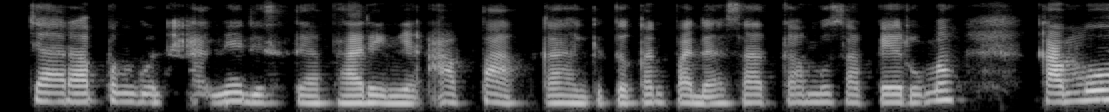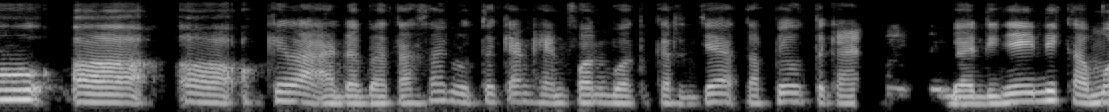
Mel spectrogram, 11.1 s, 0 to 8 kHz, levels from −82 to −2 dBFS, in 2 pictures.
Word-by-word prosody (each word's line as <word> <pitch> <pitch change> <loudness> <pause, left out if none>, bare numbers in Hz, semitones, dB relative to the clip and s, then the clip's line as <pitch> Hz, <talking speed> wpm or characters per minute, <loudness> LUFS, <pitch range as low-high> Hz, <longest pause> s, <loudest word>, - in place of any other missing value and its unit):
cara 185 -2 +3
penggunaannya 180 -1 -2
di - - +1
setiap 160 -1 -3
harinya? 160 -1 +3 0.2
Apakah, 165 -2 -1
gitu 155 +1 -3
kan, 175 0 -1
pada 155 -3 +2
saat 170 0 -1
kamu 175 +1 -3
sampai 170 0 0
rumah, 215 +6 +1 0.4
kamu 190 +3 +6 0.4
eee 175 -2 +6 0.2
eee, 175 -3 +2
okelah 195 -4 0
ada 155 0 0
batasan 155 +6 -4
untuk 180 +2 -6
yang 185 - -4
handphone 165 +1 -2
buat 155 -1 -2
kerja. 155 +3 -3 0.2
Tapi, 160 +4 -6
untuk 170 -2 -6
handphone 320 - -5
yang 475 - -41
pribadinya 155 - +2
ini 210 +2 +3
kamu 165 +3 +1
170 Hz, 170 wpm, -23 LUFS, 160-185 Hz, 0.4 s, kamu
